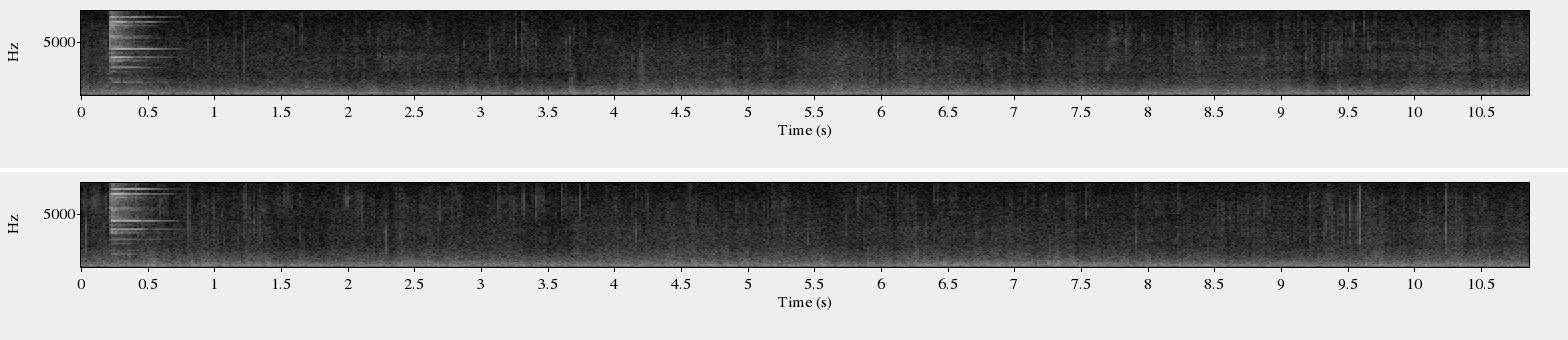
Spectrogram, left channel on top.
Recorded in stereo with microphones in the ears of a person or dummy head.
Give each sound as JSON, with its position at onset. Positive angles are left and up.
{"t": 0.2, "sound": "a chime", "side_deg": 85, "distance_m": 1.5}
